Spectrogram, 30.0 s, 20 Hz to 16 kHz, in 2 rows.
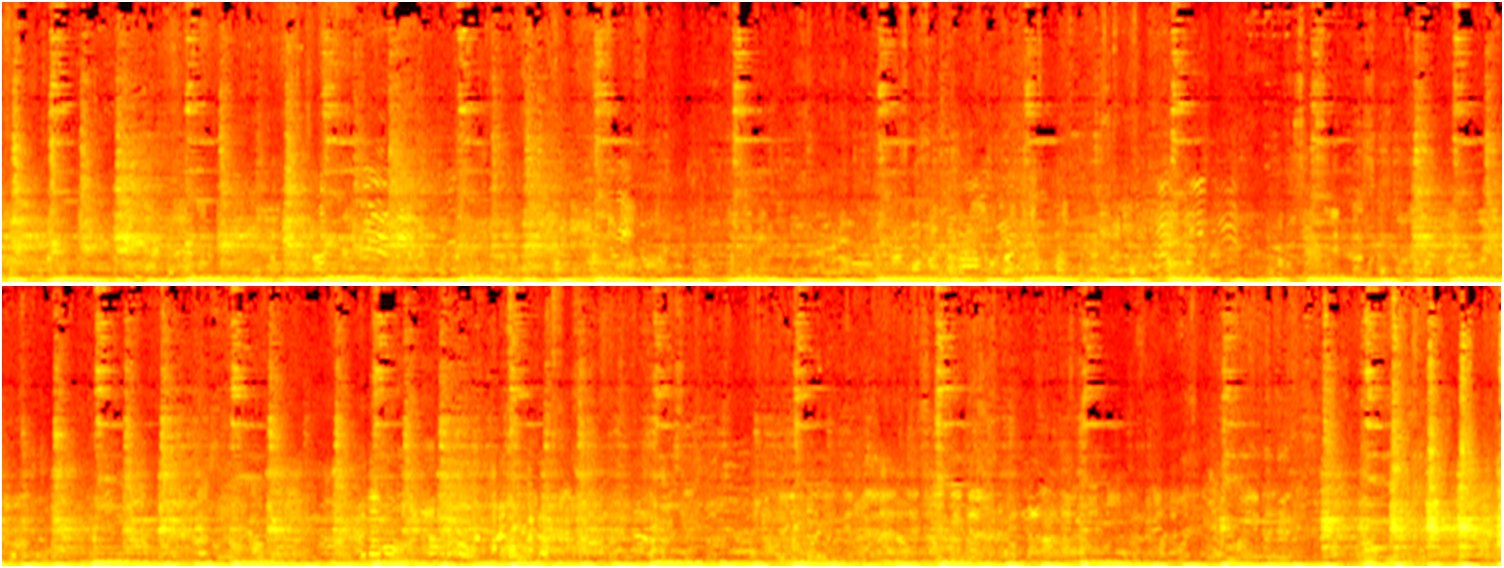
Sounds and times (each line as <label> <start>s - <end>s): Bells ringing 0.0s - 29.9s
metal chimes 0.0s - 29.9s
